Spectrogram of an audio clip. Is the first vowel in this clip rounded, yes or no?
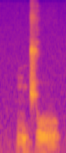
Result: yes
